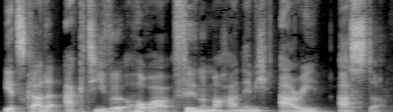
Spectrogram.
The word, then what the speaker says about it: Ari Aster: Aber nein, er wird ausgesprochen Ari Aster.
